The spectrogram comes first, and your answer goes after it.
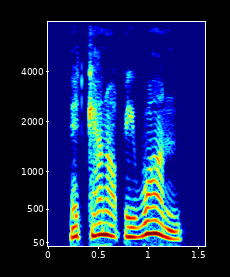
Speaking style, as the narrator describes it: the Queen growled

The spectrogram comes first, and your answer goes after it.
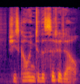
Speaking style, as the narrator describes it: Lector whispered from his back

